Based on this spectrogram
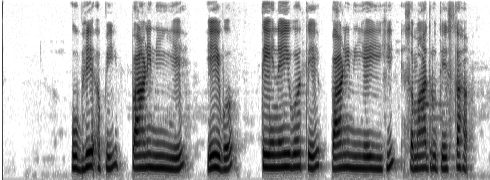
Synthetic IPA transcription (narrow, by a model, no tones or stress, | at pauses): ubʱeːʔɐpi | paːɳiniːjeː | ʋɐ | t̪eːnɐjʋɐt̪eːpaːɳiniːjɐiɦi | sɐmaːd̪ɾut̪eːst̪ɐɦɐ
